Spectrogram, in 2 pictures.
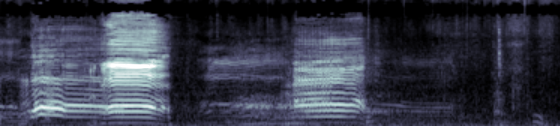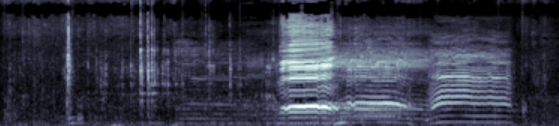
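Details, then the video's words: Newborn lambs letting out loud, tremulous bleats in two bursts, a pair at the start and another pair near the end, with quiet murmuring and soft knocks in between. "Newborn baby sheep so beautiful"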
